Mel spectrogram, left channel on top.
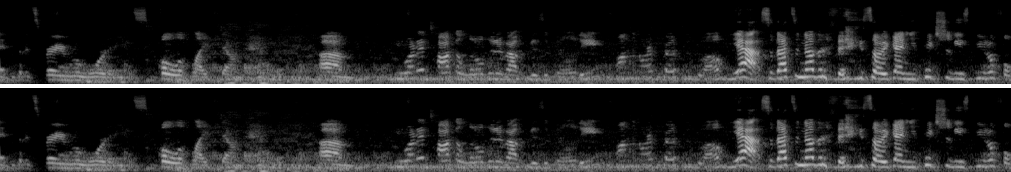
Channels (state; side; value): identical; both; correlation 1.00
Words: but it's very rewarding. It's full of life down there. You want to talk a little bit about visibility on the North Coast as well? Yeah, so that's another thing. So again, you picture these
